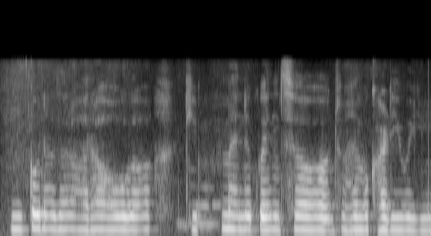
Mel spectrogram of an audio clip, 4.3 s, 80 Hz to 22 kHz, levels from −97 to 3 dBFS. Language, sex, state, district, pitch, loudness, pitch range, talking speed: Hindi, female, Punjab, Pathankot, 210 Hz, -16 LUFS, 205-215 Hz, 180 wpm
